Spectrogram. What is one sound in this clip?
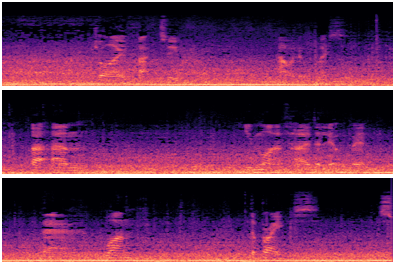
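A man talks calmly close by, inside a car.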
